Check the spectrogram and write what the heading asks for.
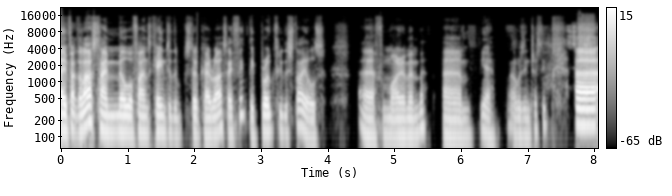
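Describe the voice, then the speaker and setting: Bloke hosting a fan football pod, easygoing and rambly, dry close sound. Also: male voice, mid-range voice, a bit bright, dry recording. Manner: chatty, rambling with fillers. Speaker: podcast host. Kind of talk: casual football chat.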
